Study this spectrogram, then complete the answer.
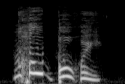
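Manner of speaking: squeaked out, high-pitched and loud. Daring Disney to fight, then doing a Mickey Mouse voice. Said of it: "that's my impersonation".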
